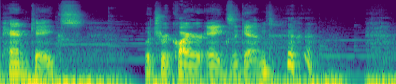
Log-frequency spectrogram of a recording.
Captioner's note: laughs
